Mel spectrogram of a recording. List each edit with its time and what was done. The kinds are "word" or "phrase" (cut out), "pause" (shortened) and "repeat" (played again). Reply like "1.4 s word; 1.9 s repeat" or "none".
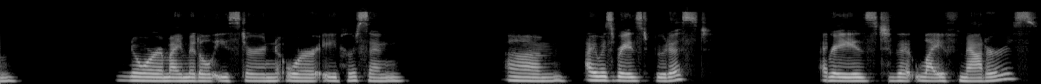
3.4 s phrase; 5.7 s pause; 8.3 s word; 8.9 s word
